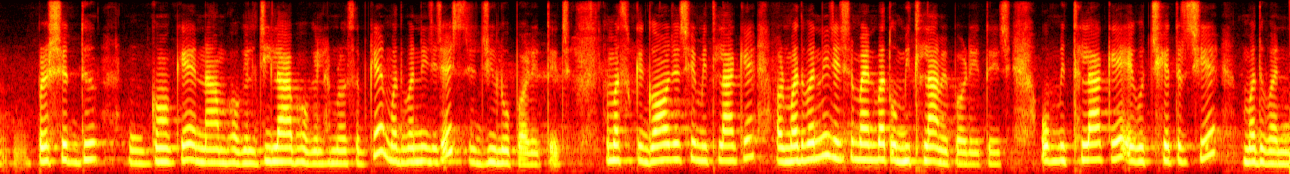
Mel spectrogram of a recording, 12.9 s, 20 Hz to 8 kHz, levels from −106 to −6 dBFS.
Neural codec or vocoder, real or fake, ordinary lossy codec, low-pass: none; real; none; none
